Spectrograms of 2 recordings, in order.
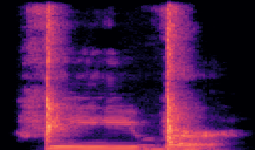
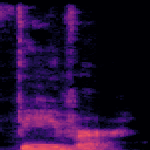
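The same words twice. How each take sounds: First: "Fever" as two separate beats, Fe – ver; syllables split apart. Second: Said in the usual way. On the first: Shown as a demonstration. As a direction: say "Fever" syllable by syllable, pausing between. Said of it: "give you the parts of the syllable". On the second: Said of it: "blend it together".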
